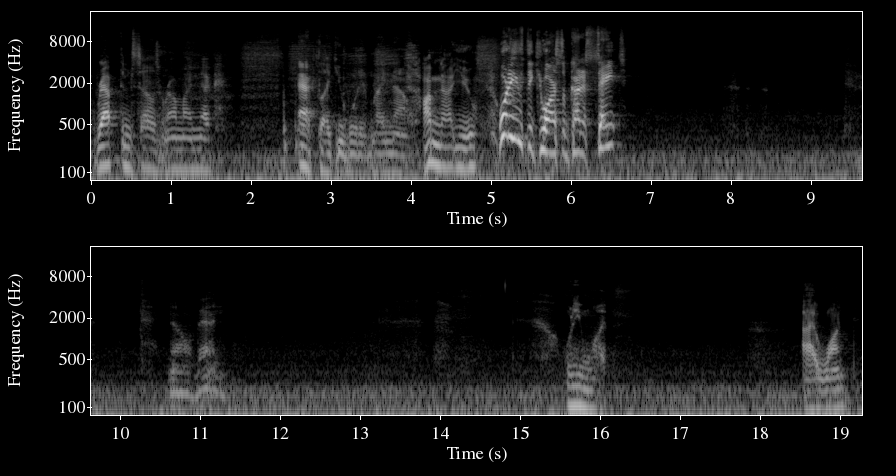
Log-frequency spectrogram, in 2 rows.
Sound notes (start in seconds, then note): 7.4 crickets chirping; 7.4 tense music; 11.6 crickets chirping; 11.6 tense music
